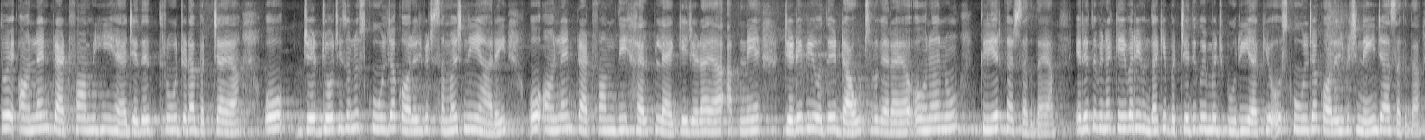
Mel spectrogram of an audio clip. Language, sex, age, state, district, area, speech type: Punjabi, female, 30-45, Punjab, Shaheed Bhagat Singh Nagar, urban, spontaneous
